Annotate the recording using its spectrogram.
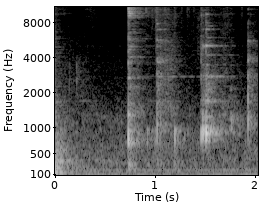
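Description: A metal measuring cup scooping soaked almonds out of a bowl, with several sharp clinks and knocks of the cup against the bowl and the nuts.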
